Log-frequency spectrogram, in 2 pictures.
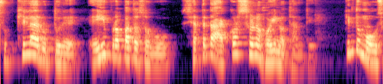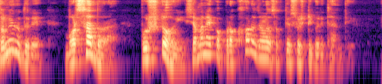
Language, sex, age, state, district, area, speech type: Odia, male, 45-60, Odisha, Balasore, rural, read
